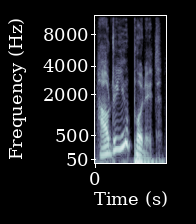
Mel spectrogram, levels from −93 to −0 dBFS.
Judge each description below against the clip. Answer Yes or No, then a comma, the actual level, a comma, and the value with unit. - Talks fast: Yes, fast, 315 wpm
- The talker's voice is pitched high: No, medium, 160 Hz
